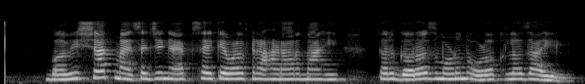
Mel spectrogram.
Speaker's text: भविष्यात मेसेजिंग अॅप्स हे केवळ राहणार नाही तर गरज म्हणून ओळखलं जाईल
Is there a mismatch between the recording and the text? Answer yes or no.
no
